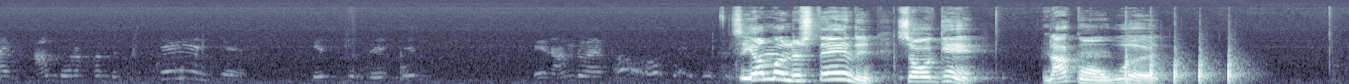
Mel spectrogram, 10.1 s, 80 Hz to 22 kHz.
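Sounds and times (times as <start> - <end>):
speech: 4.0 - 8.9
sharp knocks on wood: 8.4 - 9.4.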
